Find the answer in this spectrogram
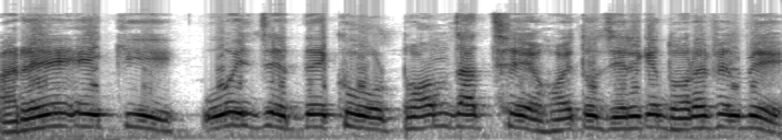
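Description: This is a put-on character voice, squeaky and extremely high. It moves at a fairly slow pace. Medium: fan dub. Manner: playful, giggly.

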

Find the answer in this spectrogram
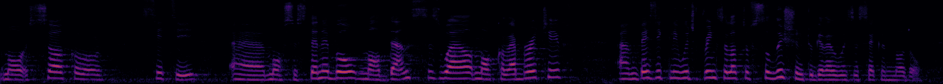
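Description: A woman talks at a fairly quick pace. Her pitch varies in an ordinary way over light background noise. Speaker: panelist. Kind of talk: panel discussion answer. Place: stage. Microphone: lapel.

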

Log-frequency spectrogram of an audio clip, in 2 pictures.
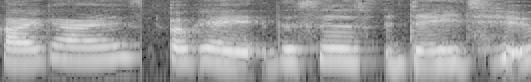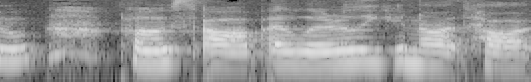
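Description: A woman's strained, high voice at a very slow pace, with very even loudness and fairly even intonation. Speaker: vlogger. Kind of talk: casual vlog chat. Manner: strained speech with swollen jaw after surgery.

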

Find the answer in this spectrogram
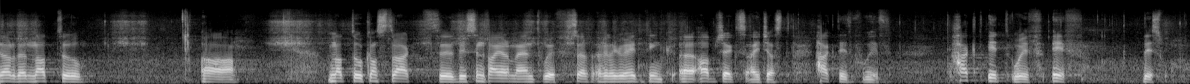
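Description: A man with a Polish accent and a nervous tone at a fairly slow pace, with noticeable background noise. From Poland. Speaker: programmer. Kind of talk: conference talk. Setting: stage with audience. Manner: nervous, halting.

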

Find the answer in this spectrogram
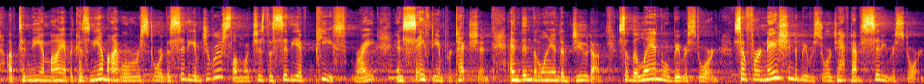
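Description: Over faint music in the background, a woman talks at a fairly quick pace with ordinary pitch variation. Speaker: senior pastor. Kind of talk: sermon. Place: church. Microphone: headset.

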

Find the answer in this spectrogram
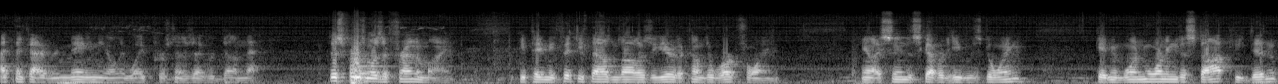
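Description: An American-accented man speaks fairly quickly at a fairly low pitch with ordinary pitch variation and long, frequent pauses, over noticeable background noise. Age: 60s. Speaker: retired police officer speaking at public meeting. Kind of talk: public comment at council meeting. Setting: council chambers with audience.

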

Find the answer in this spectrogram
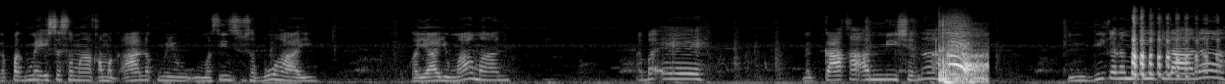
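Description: A man with a high pitch uses a raised, projected voice, lively intonation and big swings in loudness over music in the background. He moves at a fairly slow pace with long, frequent pauses. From Philippines. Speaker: vlogger. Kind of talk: casual comedic monologue. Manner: animated.

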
